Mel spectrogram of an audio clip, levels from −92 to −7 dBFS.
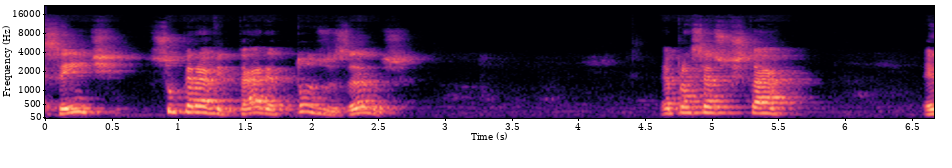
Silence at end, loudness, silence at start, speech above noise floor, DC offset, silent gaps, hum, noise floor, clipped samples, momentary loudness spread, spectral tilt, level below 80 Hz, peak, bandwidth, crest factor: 0 s; -25 LUFS; 0 s; 39 dB; under 0.1%; none; none; -63 dBFS; under 0.1%; 11 LU; -4 dB/octave; -76 dBFS; -6 dBFS; 15 kHz; 20 dB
